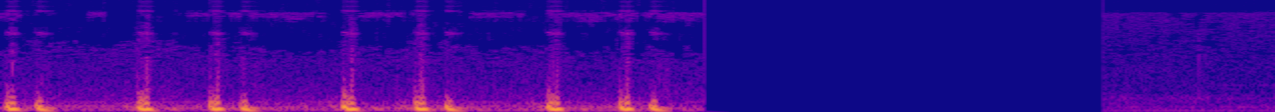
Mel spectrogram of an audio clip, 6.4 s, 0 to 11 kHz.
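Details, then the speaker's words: Heart sounds near 60 beats a minute: each S1–S2 pair trailed by a soft, low early-diastolic third sound. Right-sided S3, best heard along the left sternal border, usually louder on inspiration. "En la insuficiencia del ventrículo derecho escuche otra vez un tercer ruido"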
